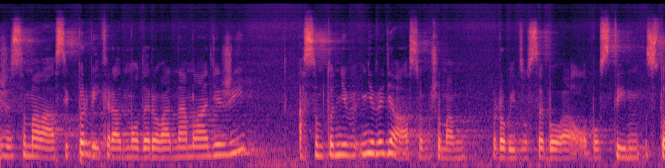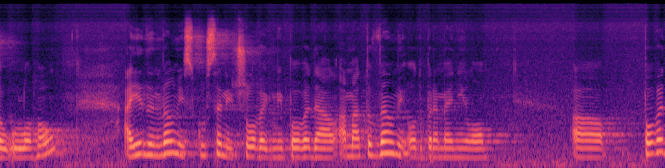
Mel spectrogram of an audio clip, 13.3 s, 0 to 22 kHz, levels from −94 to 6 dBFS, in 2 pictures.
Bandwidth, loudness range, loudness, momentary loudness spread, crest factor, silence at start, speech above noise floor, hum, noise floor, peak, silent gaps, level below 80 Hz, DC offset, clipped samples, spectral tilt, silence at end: over 20 kHz; 2 LU; -22 LUFS; 13 LU; 18 dB; 0 s; 20 dB; none; -42 dBFS; -4 dBFS; none; -50 dBFS; under 0.1%; under 0.1%; -4 dB/octave; 0 s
